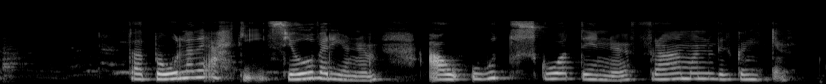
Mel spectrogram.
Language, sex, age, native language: Icelandic, female, 11, Icelandic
